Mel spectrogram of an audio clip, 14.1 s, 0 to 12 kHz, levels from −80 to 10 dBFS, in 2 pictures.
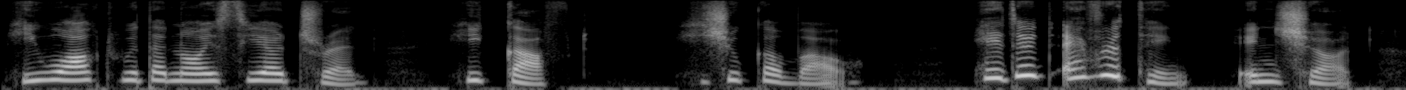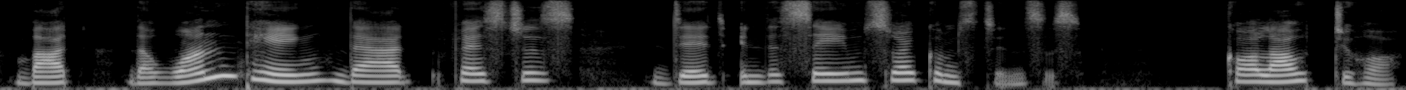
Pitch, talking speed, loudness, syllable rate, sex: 235 Hz, 130 wpm, -21 LUFS, 4.1 syllables/s, female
